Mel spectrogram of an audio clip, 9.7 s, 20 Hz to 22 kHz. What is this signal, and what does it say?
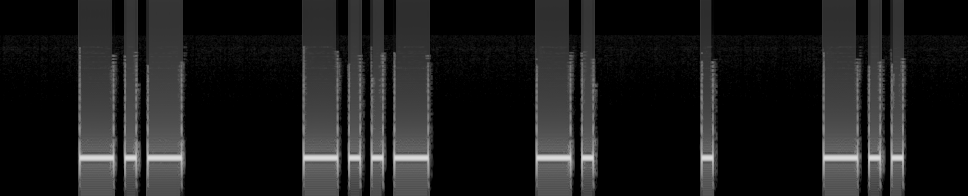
Morse code, heard as a keyed tone, about 10 wpm, spaced as for 6 wpm, 800 Hz. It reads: KXNED
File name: LEZIONI / 6 PKX0 / 6 PKX0 ws 10wpm 4220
